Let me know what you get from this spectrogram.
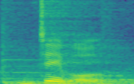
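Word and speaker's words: devil: hand অথবা হচ্ছে ডেবল এই শব্দটার উচ্চারণ অনেক শিক্ষার্থী ভুল করে ডেভিল বলে কিন্তু এর সঠিক প্রোনাউন্সিয়েশন হচ্ছে ডেবল সো রিপিট ডেবল পরে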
